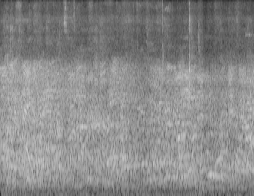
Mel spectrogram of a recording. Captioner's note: crowd murmuring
